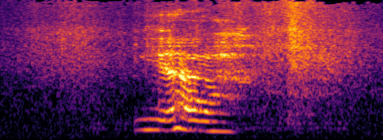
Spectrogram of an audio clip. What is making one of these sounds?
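A young woman exclaims in a lively, sing-song voice close by.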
